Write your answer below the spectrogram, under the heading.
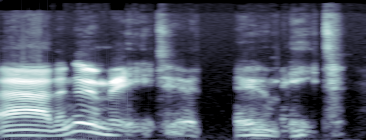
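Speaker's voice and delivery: put-on cocky, heavy chain-smoker's voice. A character in the speaker's story stands up and speaks; voice like a chain smoker. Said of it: "voice sounding like a complete chain smoker".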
